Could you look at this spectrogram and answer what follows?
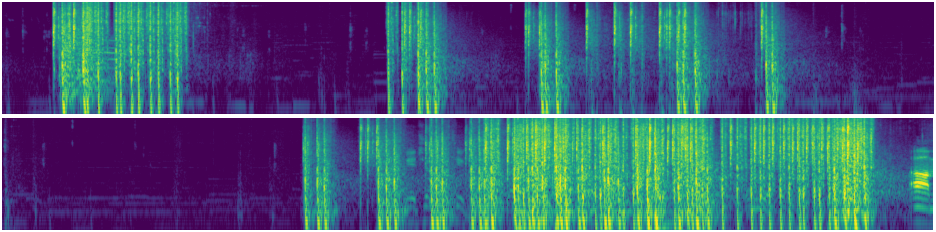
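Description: Gunfire during a PvP operation in a video game. Sharp automatic bursts rattle out in clusters, separated by silent gaps, then build into a long sustained barrage at the end.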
